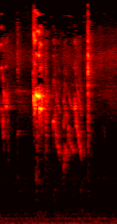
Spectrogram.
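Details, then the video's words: A single budgerigar from a pet couple gives a loud harsh squawk followed by a slurred, descending warble and one short sharp chirp. "CUTE BUDGIE COUPLES"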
